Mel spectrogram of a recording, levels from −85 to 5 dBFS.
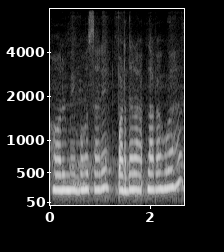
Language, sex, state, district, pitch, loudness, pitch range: Hindi, female, Bihar, West Champaran, 245 Hz, -14 LUFS, 235-255 Hz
